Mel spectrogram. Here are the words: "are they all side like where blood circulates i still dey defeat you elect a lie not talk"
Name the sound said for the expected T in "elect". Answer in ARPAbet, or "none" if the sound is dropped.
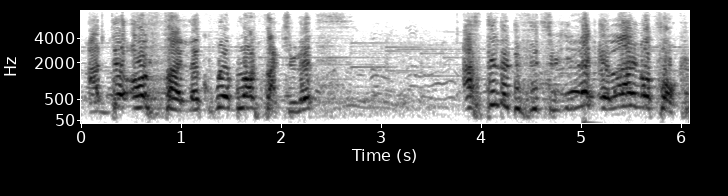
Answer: none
